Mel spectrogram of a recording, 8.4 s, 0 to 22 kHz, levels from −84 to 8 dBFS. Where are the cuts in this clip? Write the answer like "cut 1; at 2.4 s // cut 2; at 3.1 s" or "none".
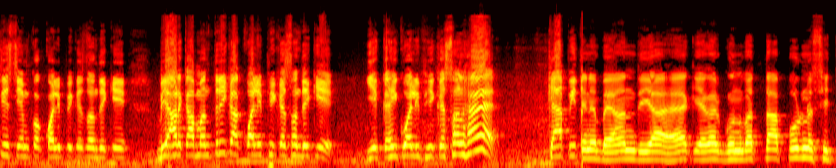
cut 1; at 5.8 s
